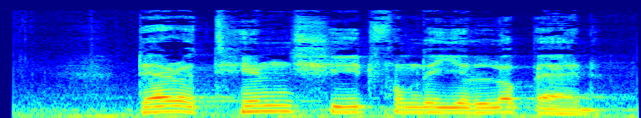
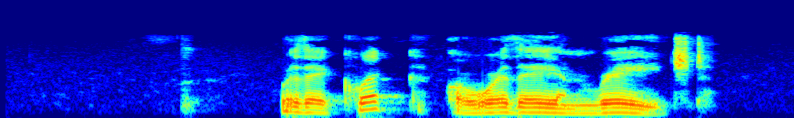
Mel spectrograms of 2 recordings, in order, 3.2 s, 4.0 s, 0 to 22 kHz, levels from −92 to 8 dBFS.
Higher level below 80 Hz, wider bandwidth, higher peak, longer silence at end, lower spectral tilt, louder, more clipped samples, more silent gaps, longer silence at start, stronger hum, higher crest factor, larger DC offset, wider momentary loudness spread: first, -42 dBFS vs -58 dBFS; first, 16.5 kHz vs 7.6 kHz; second, -6 dBFS vs -2 dBFS; second, 0 s vs 0.45 s; about the same, -6.5 dB/octave vs -5.5 dB/octave; second, -23 LUFS vs -16 LUFS; neither; neither; second, 0.05 s vs 0.9 s; neither; about the same, 18 dB vs 16 dB; neither; first, 13 LU vs 7 LU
